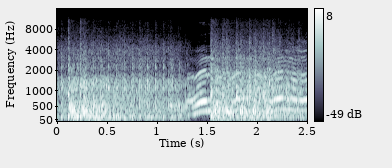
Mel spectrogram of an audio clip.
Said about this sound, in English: With music blaring and phones filming, gunmen with machine guns and rocket-propelled grenades raced to the rescue. They deployed a 50-caliber machine gun that's so heavy it's attached to the back of a truck.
